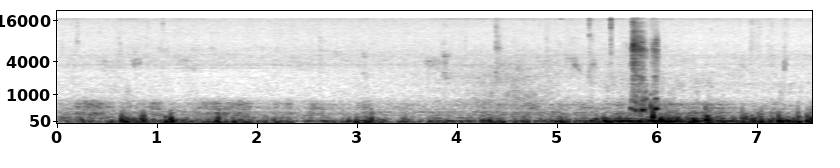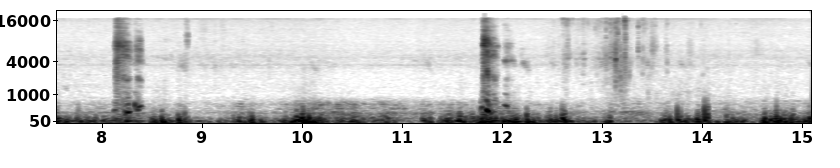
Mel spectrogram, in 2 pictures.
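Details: Cat sneezing repeatedly during season changes: about four short, sharp sneezes over steady low rumbling noise.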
